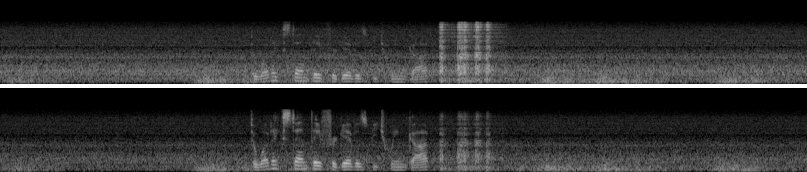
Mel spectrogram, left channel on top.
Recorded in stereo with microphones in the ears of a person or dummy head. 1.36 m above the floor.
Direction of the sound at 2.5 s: 35° right (ahead or behind).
